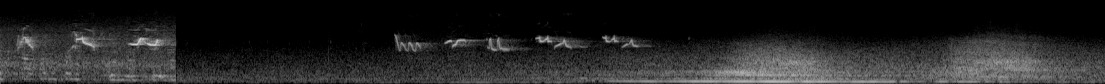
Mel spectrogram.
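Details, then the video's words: American robin singing in the morning: brief bursts of high chirped notes, then a run of short whistled phrases rising and falling, followed by a low, steady rumble of background noise. "Suara Kicauan Burung American Robin di Pagi Hari"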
